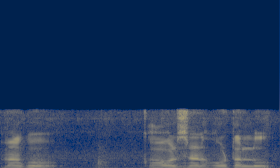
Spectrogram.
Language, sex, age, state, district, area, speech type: Telugu, male, 30-45, Telangana, Jangaon, rural, spontaneous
